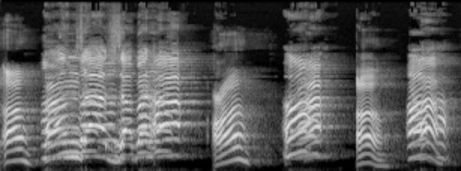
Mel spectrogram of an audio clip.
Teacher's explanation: جب ہم حمزہ کی ادائیگی کریں گے تو اسے حلق کے نچلے حصے سے پڑھیں گے، یعنی اسے پڑھیں گے عین زبر ع، اور اسے پڑھیں گے حمزہ زبر آ۔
